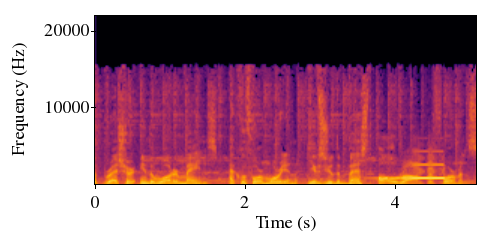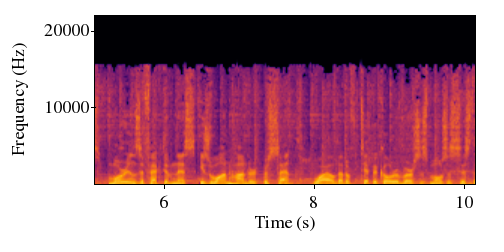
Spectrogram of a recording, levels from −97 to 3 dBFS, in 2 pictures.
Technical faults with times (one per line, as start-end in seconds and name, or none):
3.58-4.78 loudspeaker feedback squeal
